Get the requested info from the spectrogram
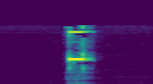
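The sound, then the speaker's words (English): A single short, clear electronic beep sounding once for about a fifth of a second before silence returns. The tone signals the start of a spoken answer in a speaking practice test. “Please begin speaking after the beep.”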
